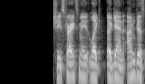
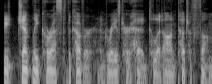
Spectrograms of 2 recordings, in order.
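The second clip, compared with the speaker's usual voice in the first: softer, even reading voice; story narration; 7 dB quieter than usual. Acted. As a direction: read the passage like a storyteller. Reads game text aloud.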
